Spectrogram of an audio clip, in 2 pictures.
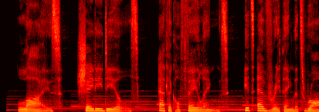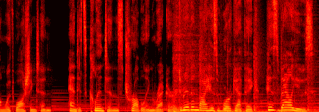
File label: Republican Political Demo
